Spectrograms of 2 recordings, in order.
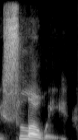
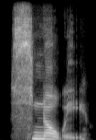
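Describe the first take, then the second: First: "slowy", an L in place of the N of snowy; student mispronunciation. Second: Said in the usual way. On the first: Retold or imitated. Teacher imitating a student's slip in weather words, "slowy" with L for N. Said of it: "mispronouncing it as". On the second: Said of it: "I was teaching the word snowy".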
